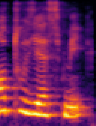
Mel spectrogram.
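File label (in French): "enthousiasme", French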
